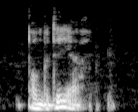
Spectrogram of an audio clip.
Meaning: 1. A bomber crew member who sights and releases bombs 2. A non-commissioned officer rank in artillery, equivalent to corporal. Abbreviated Bdr 3. An artilleryman; a gunner 4. A bombardier beetle
- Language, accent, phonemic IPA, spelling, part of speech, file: English, Southern England, /ˌbɒm.bəˈdɪə/, bombardier, noun, LL-Q1860 (eng)-bombardier.wav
